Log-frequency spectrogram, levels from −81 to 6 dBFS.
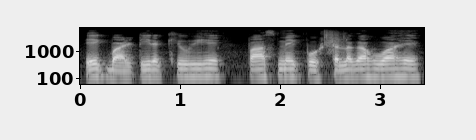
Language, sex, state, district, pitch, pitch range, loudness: Hindi, male, Uttar Pradesh, Lalitpur, 115 Hz, 110-115 Hz, -17 LUFS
